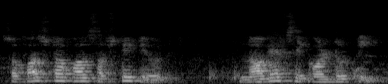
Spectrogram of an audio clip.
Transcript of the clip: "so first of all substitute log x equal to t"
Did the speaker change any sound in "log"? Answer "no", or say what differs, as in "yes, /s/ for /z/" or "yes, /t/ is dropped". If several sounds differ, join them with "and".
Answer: yes, /n/ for /l/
